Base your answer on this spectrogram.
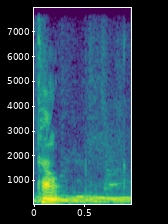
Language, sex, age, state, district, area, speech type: Bodo, male, 60+, Assam, Chirang, rural, read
